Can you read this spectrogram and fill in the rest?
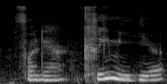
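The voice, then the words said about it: Whispering. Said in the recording (German): “ich muss flüstern.”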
